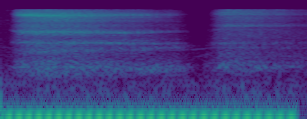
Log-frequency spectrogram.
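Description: A man breathing heavily: one long breath of about a second and a half, then a shorter one near the end.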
